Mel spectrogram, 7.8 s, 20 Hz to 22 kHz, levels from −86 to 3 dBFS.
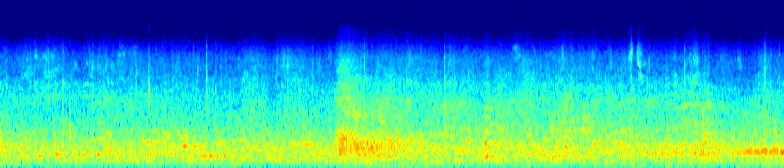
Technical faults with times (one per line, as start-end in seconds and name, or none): none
